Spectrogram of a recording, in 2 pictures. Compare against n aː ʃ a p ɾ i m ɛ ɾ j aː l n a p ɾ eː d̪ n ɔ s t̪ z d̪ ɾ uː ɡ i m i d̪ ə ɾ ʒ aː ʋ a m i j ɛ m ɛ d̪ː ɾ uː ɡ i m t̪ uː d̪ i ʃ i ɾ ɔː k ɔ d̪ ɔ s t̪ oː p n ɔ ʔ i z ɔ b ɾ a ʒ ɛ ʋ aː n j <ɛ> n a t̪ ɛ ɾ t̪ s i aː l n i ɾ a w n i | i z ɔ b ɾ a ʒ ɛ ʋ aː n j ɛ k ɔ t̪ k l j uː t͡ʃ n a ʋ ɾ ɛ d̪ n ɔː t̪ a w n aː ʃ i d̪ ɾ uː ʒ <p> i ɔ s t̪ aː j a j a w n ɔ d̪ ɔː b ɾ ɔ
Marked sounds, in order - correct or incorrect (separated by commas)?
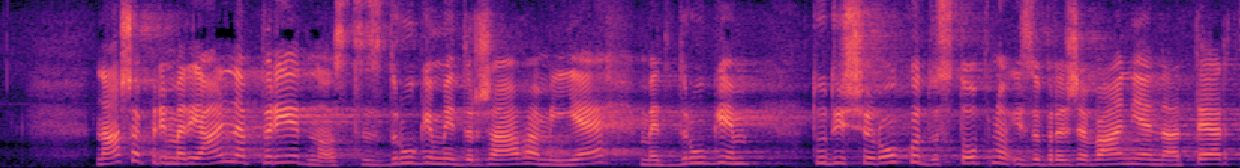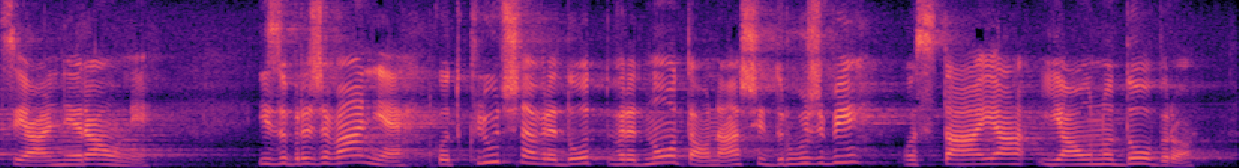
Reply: correct, incorrect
